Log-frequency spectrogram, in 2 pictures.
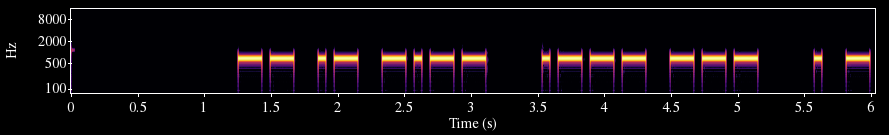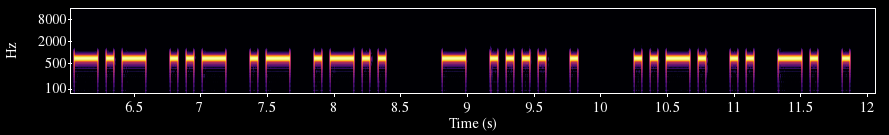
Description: Morse code, heard as a keyed tone, about 21 wpm, 700 Hz. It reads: MAY JO EQUAL THE FINE
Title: Pangram Challenge v2 - 20wpm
